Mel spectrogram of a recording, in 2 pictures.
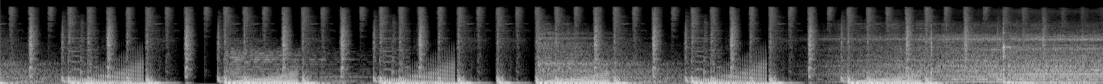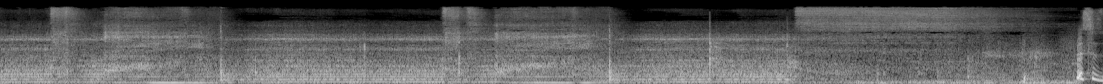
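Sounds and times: electric motor humming: 8.0 - 19.9
drill stroke: 8.0 - 20.9
air exhaust hiss: 18.9 - 21.8.

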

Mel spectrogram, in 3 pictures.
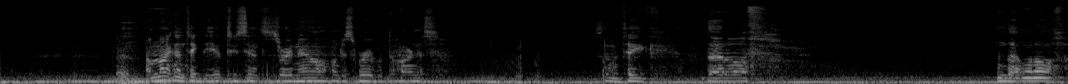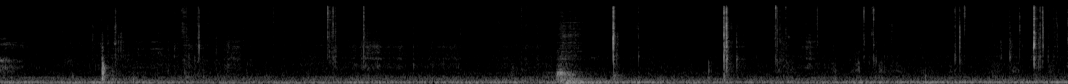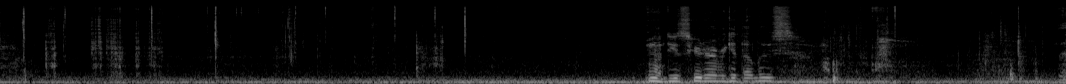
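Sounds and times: plastic connectors clicking and rattling: 17.8 - 26.1.

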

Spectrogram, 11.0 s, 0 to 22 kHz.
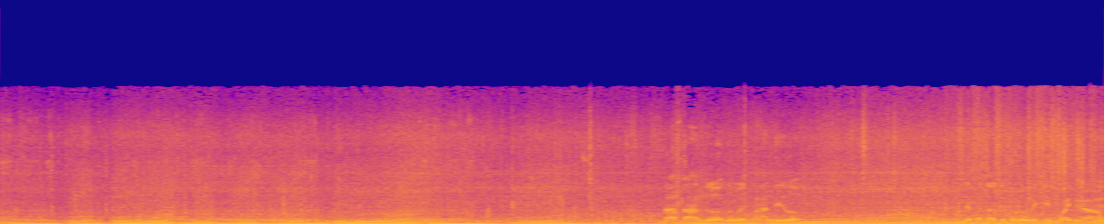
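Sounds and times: off-road vehicle engine revving: 0.0 - 11.0.

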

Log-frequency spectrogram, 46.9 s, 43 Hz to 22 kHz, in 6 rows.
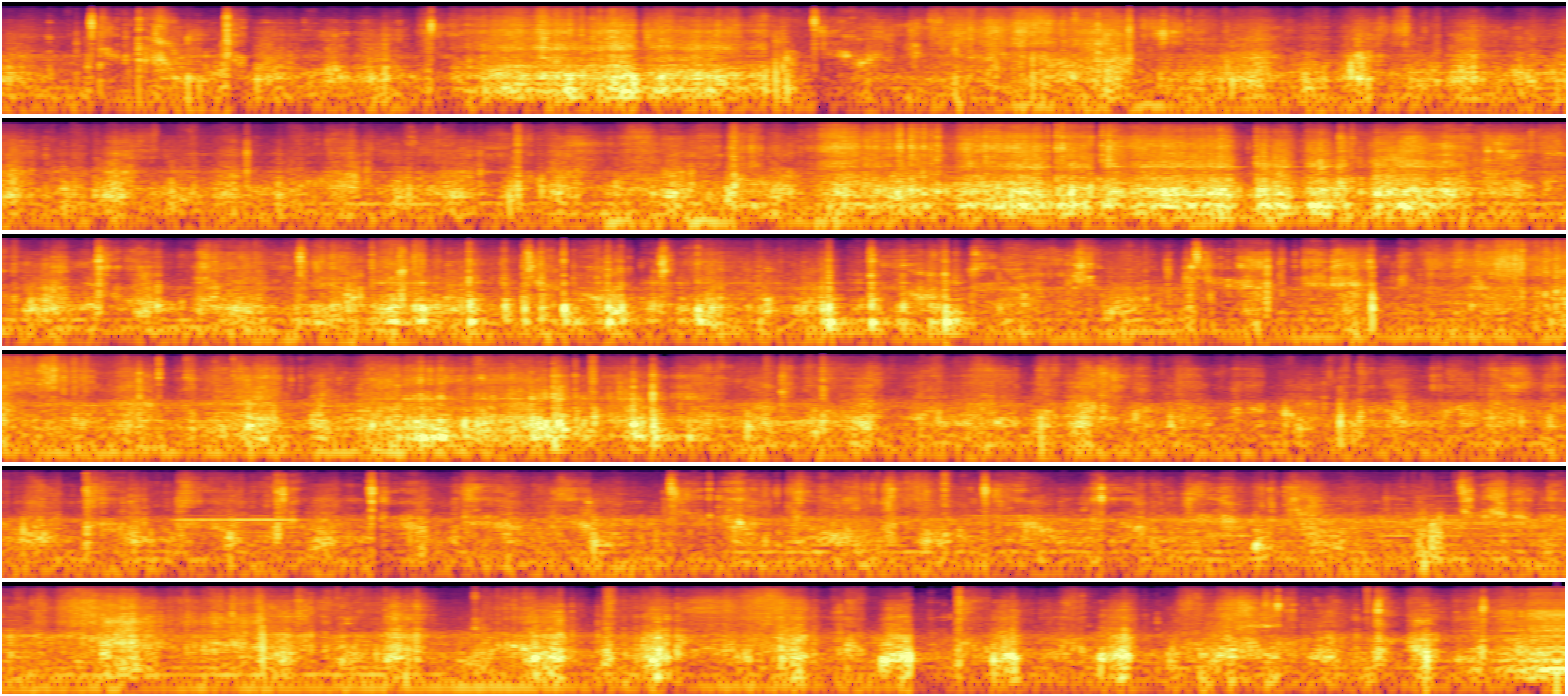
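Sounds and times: frost crunching and scraping: 0.0 - 46.9.

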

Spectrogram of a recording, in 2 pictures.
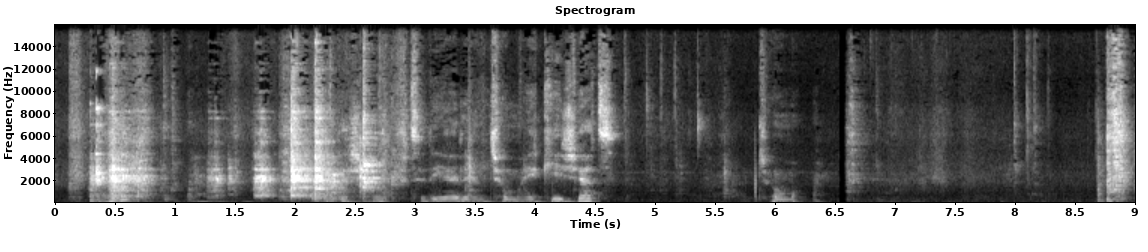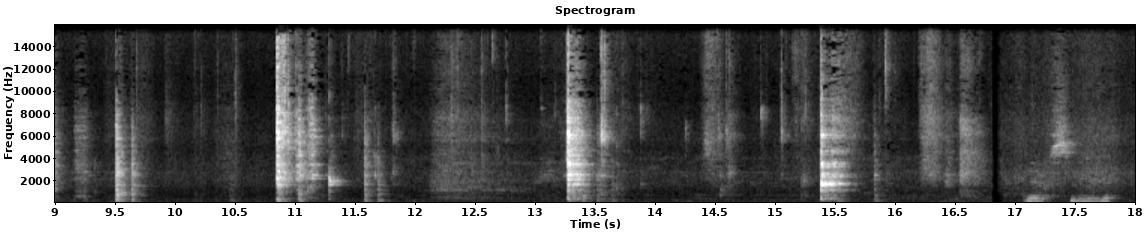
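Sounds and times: metal spoon scraping a pot: 0.2 - 3.0, 8.7 - 9.7.

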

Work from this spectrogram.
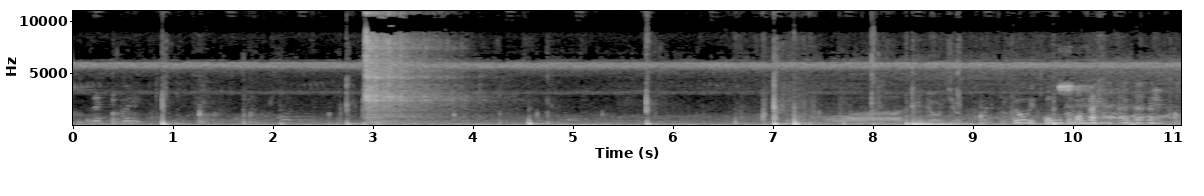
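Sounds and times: crickets chirring: 0.0 - 11.0
ball kicks and bounces: 0.4 - 4.9, 5.7 - 6.0, 6.9 - 10.0.

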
